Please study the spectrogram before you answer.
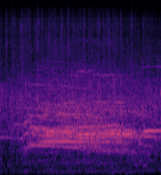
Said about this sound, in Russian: Вы как-то, вы знаете, вот аплодируете громко, а кричите тихо.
